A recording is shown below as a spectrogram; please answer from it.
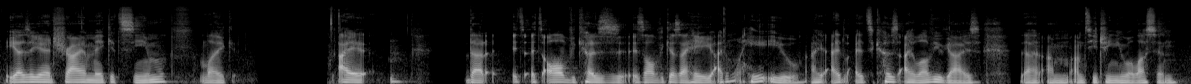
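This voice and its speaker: Low-voiced, stuffy-nosed man chatting. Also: steady tone, moderate pace, darkish tone, no echo. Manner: laid-back, rambling, swears casually, keeps clearing throat. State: congested, stuffy nose. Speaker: streamer. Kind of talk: casual chat with viewers.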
